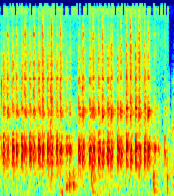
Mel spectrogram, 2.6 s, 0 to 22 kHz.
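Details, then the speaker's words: Old Razer Basilisk X Hyperspeed (V1) mouse shaken: dry plastic clatter in bursts, several clicks a second, from loose left 1 and left 2 side buttons, stops when fingers hold them; new Basilisk V3 X Hyperspeed is solid and silent. "the new one is absolutely Rock Solid and silent and the the rattling itself is actually the actual left one and left two buttons if I hold my fingers on those doesn't rattle"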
